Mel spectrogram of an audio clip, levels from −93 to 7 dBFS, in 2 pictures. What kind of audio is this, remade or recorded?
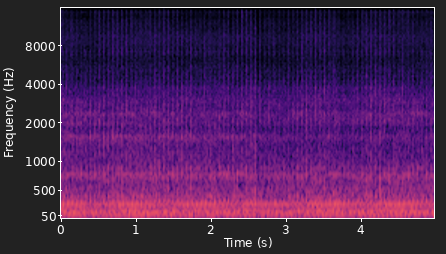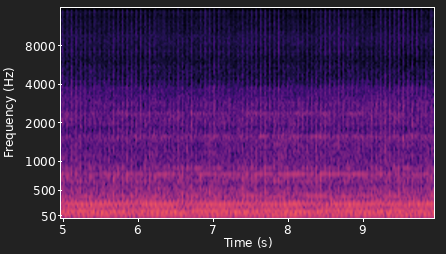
remade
